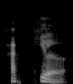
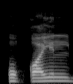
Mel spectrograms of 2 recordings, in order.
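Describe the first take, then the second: First: The name begins with an a vowel. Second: The name begins with a u vowel. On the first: This is the usual reading of the name. "dibaca akil, ainnya difatahkan" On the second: This reading is for two exceptional narrators only. "Didomahkan ainnya"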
